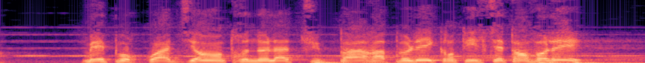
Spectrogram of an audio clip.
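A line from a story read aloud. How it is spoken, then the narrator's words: Sultan yelling. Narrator (French): hurla le sultan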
